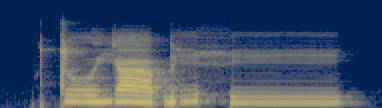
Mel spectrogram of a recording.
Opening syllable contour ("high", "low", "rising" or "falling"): high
